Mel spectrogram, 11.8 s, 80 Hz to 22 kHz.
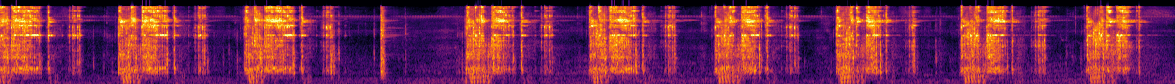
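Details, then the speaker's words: Husqvarna 562XP Mark II chainsaw, first start attempt, fueled and oiled: repeated pull-cord rips, never fires; coil wire not pushed fully onto spark plug after compression test, so no spark. "okay I think I didn't have that coil wire all the way down I had just you know pulled the spark plug out and did a compression test and stuff"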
